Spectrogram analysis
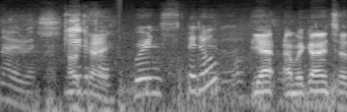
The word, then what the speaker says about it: Spiddal: We're in Spiddal. We're on Spiddal. Spiddal. Spiddal. Spiddal. Spiddal in English. Spiddal. Spiddal. Spiddal. On Spiddal in Irish. Beautiful. Okay. We're in Spiddal.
